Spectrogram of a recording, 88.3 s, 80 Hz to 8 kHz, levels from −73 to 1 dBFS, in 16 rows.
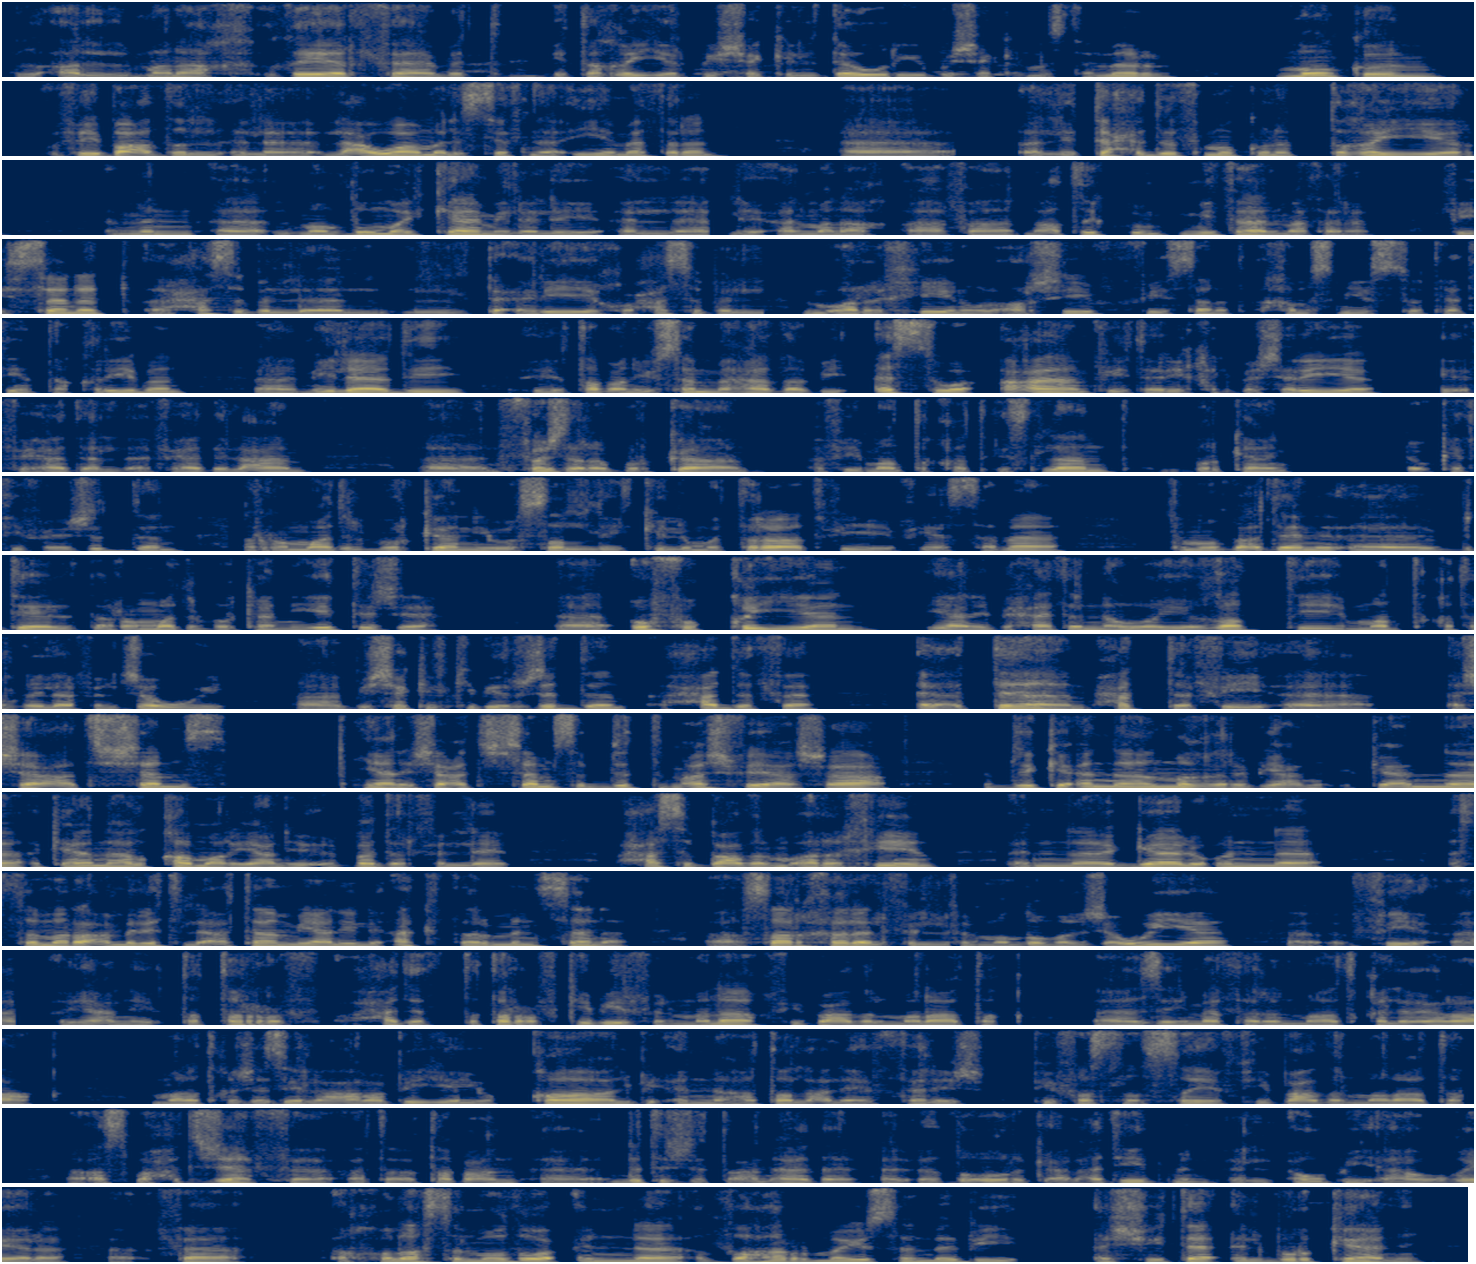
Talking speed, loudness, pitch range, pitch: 115 wpm, -29 LUFS, 110-135 Hz, 120 Hz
